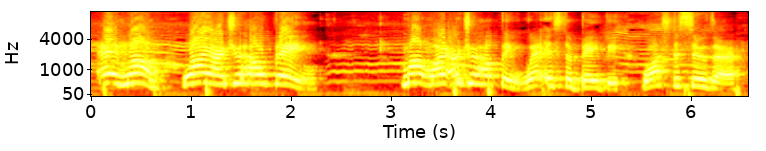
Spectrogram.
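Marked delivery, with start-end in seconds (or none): 0.1-2.3 calling out to mom. Real, not acted. 3.1-4.3 complaining to mom. Real, not acted. Repeated complaint to game mom.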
